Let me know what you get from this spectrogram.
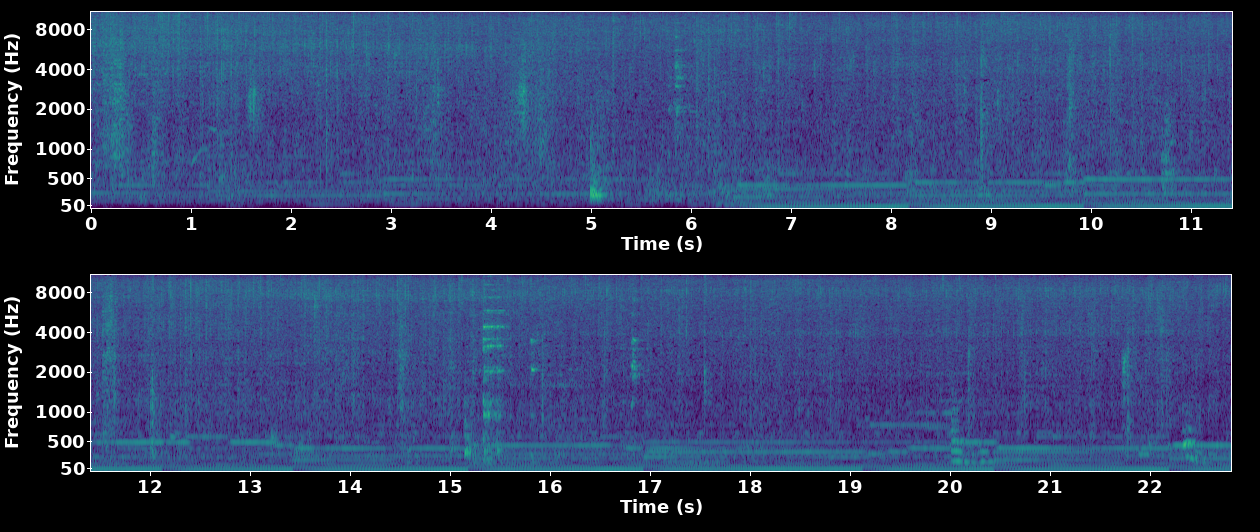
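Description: Food sizzling steadily in a frying pan, with a few sharp clicks of a utensil, the loudest about fifteen seconds in. Soft background music with slow, held notes plays underneath.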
